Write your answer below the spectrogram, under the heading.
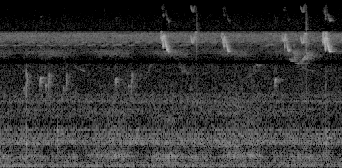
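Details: Buff-bellied hermit giving four short, very high, sharp squeaky notes spaced about a second apart, over a steady background drone of insects.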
